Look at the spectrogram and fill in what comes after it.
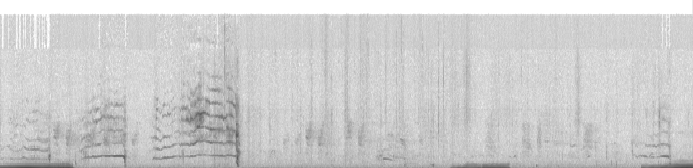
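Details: Playful baby hyena: deep, harmonic growls open the recording, then thin, high squeals rise and waver through the middle, with more low rumbling growls returning near the end, quiet gaps between the bouts.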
